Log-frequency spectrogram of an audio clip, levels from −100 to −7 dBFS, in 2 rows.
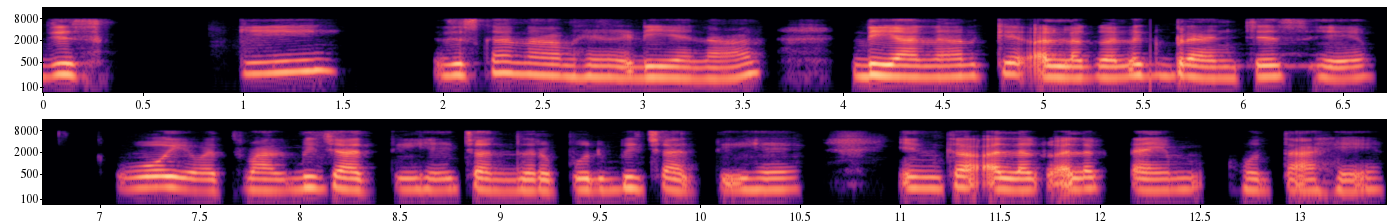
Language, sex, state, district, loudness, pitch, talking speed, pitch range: Hindi, female, Maharashtra, Nagpur, -27 LUFS, 200 Hz, 120 wpm, 185-215 Hz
